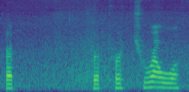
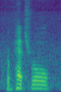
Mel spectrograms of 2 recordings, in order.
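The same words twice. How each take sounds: First: PERPETUAL drawn out slowly at a higher pitch; slow, laboured high attempt at "perpetual"; sounded out slowly. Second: Said in the usual way. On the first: Real, not acted. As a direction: stretch "perpetual" out, higher, feeling through it. Working out a hard word.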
